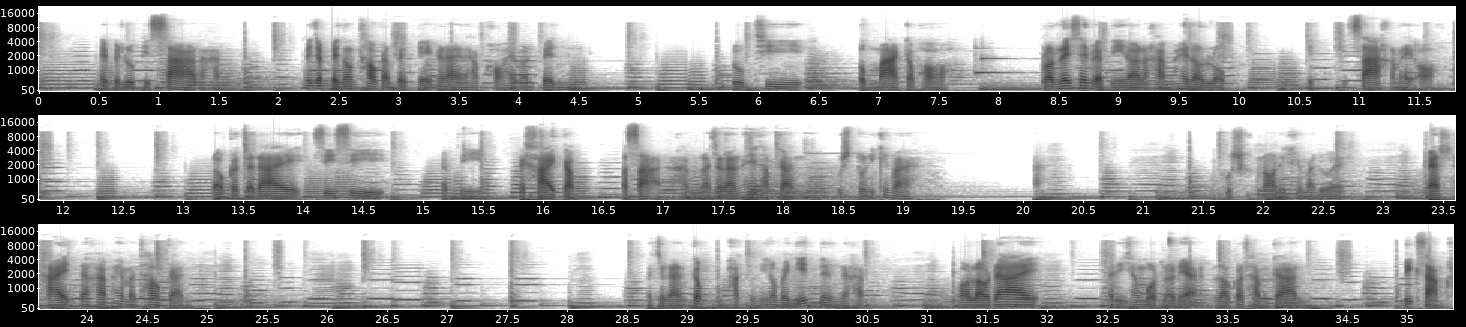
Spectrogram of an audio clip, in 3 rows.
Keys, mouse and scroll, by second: 0.6 click, 3.0 click, 4.0 click, 5.7 click, 6.8 click, 9.5 e, 9.9-12.5 drag, 15.9 h, 16.1 click, 17.4 p, 18.0-20.2 drag, 21.2-23.6 drag, 24.7 click, 26.1-27.4 drag, 28.7-30.3 drag, 30.9 h, 31.3-31.9 drag, 32.4-32.7 drag, 33.0 space, 33.3 click, 33.5 click, 33.7 click, 33.8 click.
